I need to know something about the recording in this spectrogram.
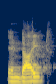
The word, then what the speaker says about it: indict: accuse someone, when you blame someone, when you indict someone, when you incriminate someone, when you inculpate someone। जब आप किसी को दोषी ठहराते हो ना, inculpate, incriminate, allege, accuse, blame, indict और inculpate।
